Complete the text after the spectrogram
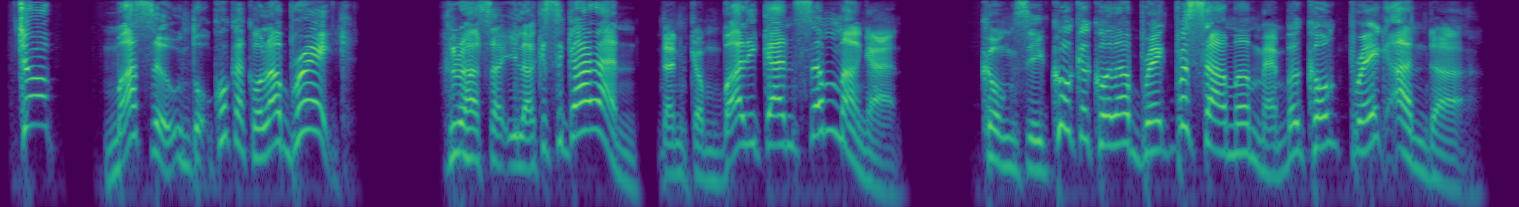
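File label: Announcer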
